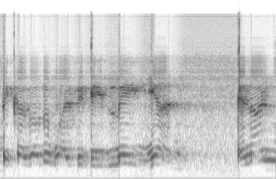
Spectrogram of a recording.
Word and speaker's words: Lilian: If you write the name with two L's, it's pronounced like a Y.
